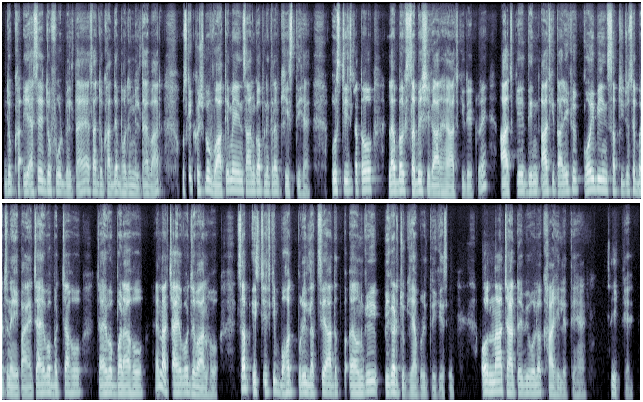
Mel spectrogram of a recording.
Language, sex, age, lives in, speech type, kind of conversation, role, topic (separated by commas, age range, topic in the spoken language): Hindi, male, 35-39, India, conversation, advice, advisor, मैं प्रसंस्कृत खाद्य पदार्थों का सेवन कम करने के लिए क्या शुरू करूँ?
